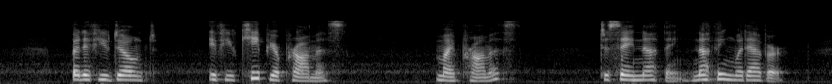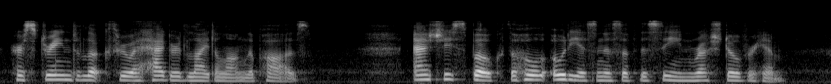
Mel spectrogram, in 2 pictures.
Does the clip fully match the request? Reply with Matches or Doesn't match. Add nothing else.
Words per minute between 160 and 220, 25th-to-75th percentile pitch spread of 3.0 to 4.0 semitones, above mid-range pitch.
Doesn't match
